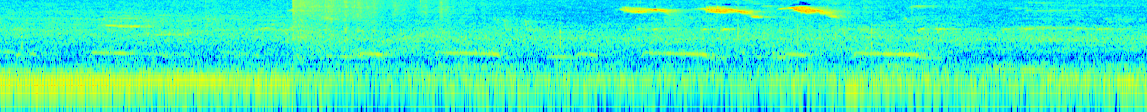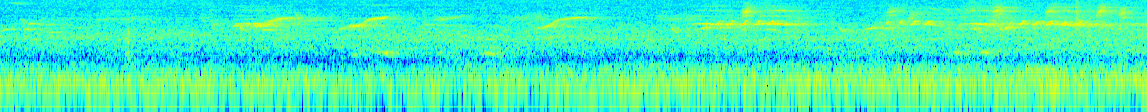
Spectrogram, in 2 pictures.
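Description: Several songbirds chirping and calling, faint, with short high chirps scattered throughout and a low call repeated about once a second over the first few seconds.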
